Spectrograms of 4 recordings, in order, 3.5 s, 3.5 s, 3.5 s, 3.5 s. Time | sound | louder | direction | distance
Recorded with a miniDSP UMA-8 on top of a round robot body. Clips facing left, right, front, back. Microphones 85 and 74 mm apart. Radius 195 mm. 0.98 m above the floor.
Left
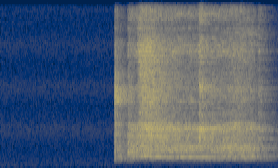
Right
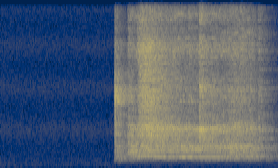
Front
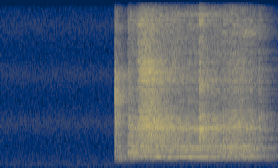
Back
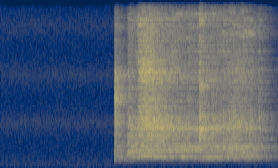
1.4 | a camera shutter | even, back 1 dB | 145° left | 0.7 m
